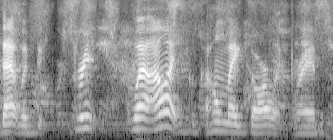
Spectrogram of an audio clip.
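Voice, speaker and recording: A woman with a Southern US accent and fairly low pitch talks at a fairly quick pace with ordinary pitch variation over noticeable background noise. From North Carolina, US South. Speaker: livestreamer. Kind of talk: casual live-stream chat while cooking. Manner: halting.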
